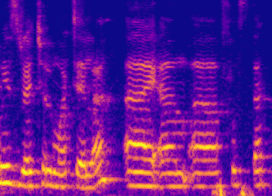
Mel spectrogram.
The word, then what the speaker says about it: Rachael Mwatela: So Tato, you have not butchered my name. Don't worry. My name is Rachael Mwatela.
